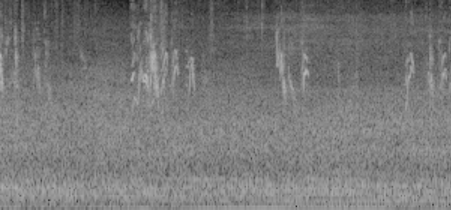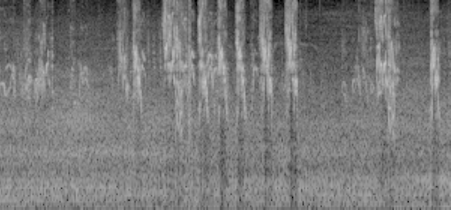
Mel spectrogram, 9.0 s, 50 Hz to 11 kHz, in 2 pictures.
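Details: Eurasian tree sparrows fly onto a hand to be fed at a Tenmangu shrine on 9 December 2023. Short, sharp chirps cluster in the later seconds over a steady low hum and background noise.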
